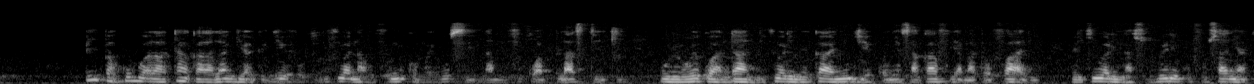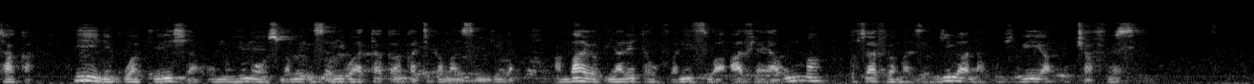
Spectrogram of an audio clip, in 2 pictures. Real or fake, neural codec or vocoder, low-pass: fake; vocoder, 44.1 kHz, 80 mel bands, Vocos; 7.2 kHz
